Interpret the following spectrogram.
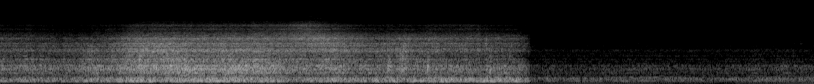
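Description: Ocean surf washing on a beach as a steady rush of noise. It swells about a second in, then cuts off abruptly about five seconds in, leaving only a faint hiss.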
